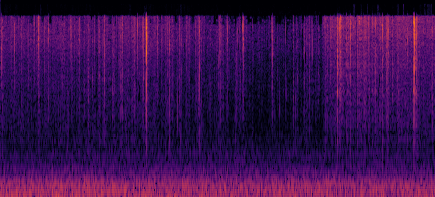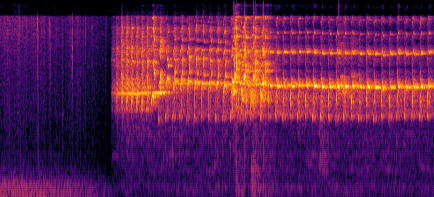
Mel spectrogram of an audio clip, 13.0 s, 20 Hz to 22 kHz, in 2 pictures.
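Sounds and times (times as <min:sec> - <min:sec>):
songbird singing rattling song: 0:08.2 - 0:13.0.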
